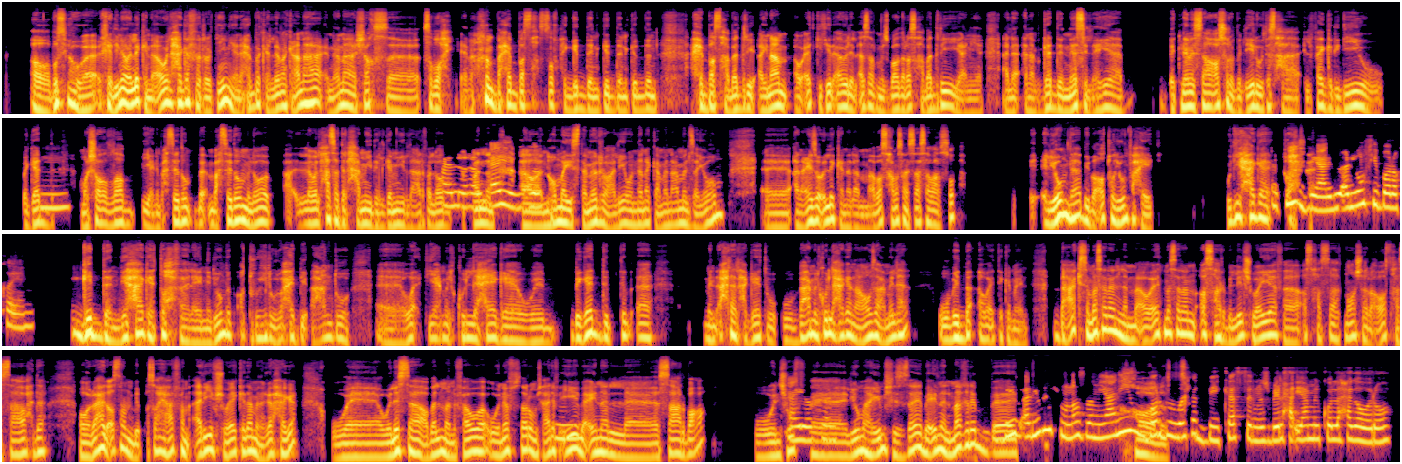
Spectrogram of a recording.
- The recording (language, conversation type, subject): Arabic, podcast, إزاي بتبدأ يومك أول ما تصحى؟
- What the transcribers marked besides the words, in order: tapping; in English: "الRoutine"; chuckle; unintelligible speech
